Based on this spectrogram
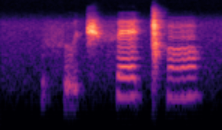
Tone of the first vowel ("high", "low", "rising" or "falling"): low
